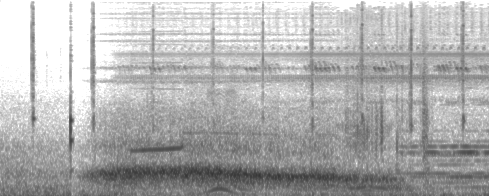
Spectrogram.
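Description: A magic spell hums and swells loudly.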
